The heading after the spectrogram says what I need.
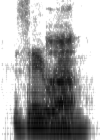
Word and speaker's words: Zeiram: That's uh zeram. Zeram. Thank you. Well, now that I've put it together phonetically.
